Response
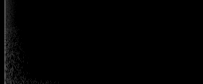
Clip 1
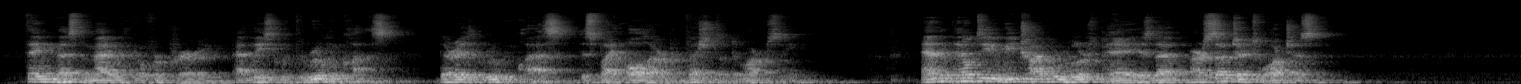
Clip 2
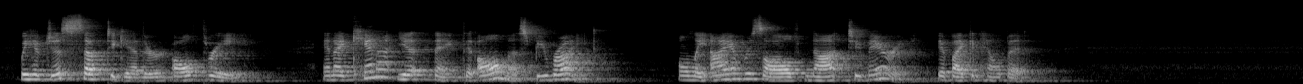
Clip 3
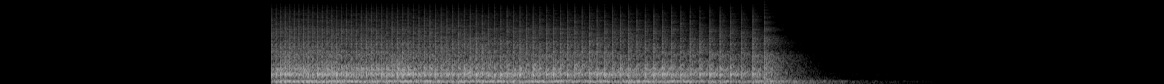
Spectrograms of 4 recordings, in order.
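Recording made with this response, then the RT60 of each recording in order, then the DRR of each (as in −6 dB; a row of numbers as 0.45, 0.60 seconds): 2; 0.95, 0.95, 0.95 seconds; −8.0, 4.0, −3.0 decibels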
